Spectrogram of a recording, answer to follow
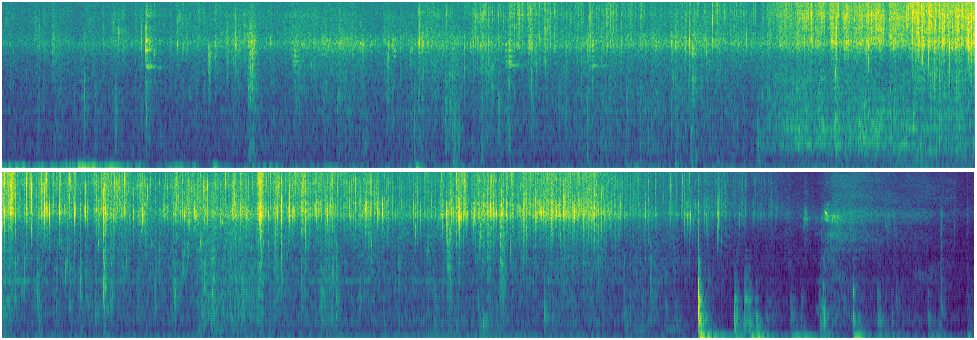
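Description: Water from a garden hose splashing onto wetsuits on a wooden deck, a rushing spray that is loudest for a couple of seconds in the middle. Scattered knocks and a few louder thumps near the start and near the end.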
